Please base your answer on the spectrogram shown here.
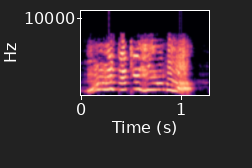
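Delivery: high, loud burst of excitement; excited shout. Real, not acted. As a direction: shriek with delight at the cat. Excited at cat's noise.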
